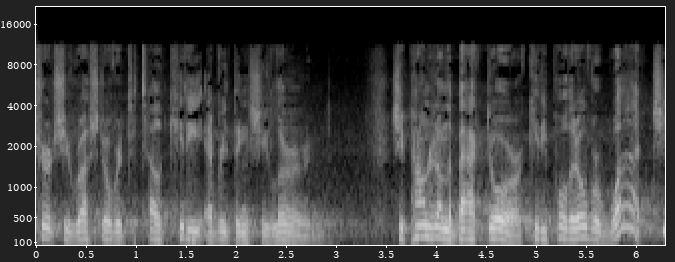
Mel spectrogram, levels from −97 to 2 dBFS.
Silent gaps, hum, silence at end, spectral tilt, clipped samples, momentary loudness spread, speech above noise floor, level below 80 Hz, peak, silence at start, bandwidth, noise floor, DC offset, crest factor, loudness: none; none; 0 s; -6 dB/octave; under 0.1%; 9 LU; 28 dB; -60 dBFS; -8 dBFS; 0 s; 11.5 kHz; -54 dBFS; under 0.1%; 18 dB; -26 LUFS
